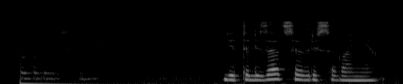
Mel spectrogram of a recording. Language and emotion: Russian, neutral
